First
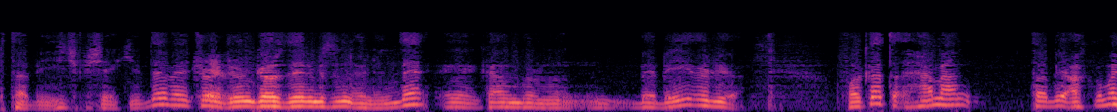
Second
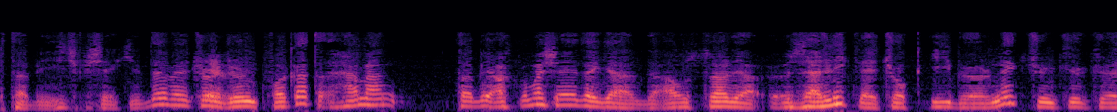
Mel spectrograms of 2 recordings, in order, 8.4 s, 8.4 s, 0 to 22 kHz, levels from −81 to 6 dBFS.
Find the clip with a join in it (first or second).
second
